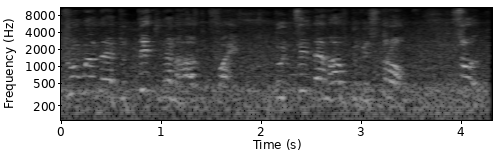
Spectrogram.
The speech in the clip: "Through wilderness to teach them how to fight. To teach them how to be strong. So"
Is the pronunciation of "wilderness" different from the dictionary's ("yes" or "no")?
yes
